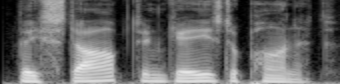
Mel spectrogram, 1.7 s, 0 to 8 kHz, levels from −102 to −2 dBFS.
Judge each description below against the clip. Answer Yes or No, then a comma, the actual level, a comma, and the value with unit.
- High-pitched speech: No, low, 105 Hz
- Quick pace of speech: Yes, fast, 210 wpm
